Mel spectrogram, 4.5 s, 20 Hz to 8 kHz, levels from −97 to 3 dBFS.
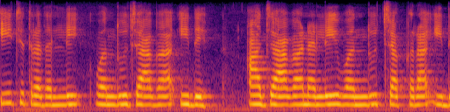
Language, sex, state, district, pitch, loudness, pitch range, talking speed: Kannada, female, Karnataka, Bidar, 225 Hz, -15 LUFS, 220-235 Hz, 135 wpm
